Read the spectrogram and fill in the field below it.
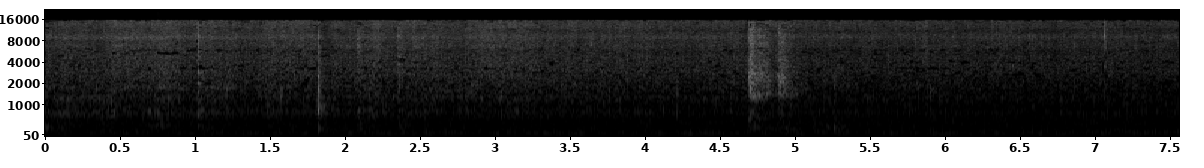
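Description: Green chillies and vegetables sauté in a pan with a quiet, steady sizzle and hiss, broken by a few light clinks of a utensil against the pan, close up and without talking.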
